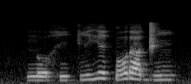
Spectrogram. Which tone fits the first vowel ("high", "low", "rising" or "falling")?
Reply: low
